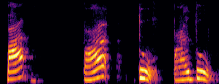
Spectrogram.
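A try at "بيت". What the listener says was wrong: பே என்று தான் வருது. பே பே என்று ஐனுக்கு போகணுமே. பேது பேது பேது அது போல பே பே அதை மட்டும் சொல்லுங்களா? ம் பே சொல்லி பே சத்தம் சத்தம் சத்தம் சத்தம் சவுண்ட் சவுண்ட் சவுண்ட். ஆ து து தரிப்பா வரணுமா? பே து பே து.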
